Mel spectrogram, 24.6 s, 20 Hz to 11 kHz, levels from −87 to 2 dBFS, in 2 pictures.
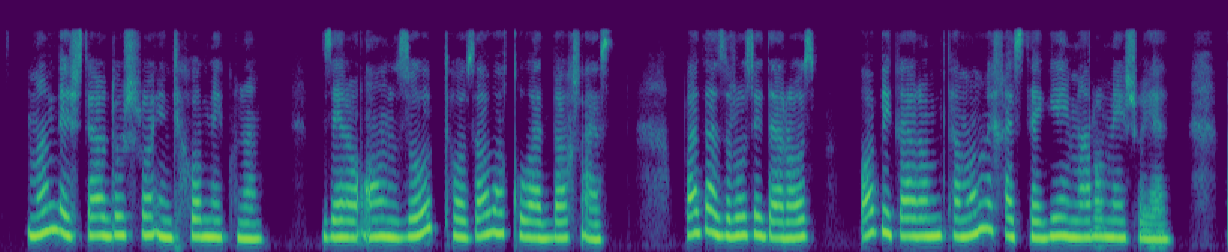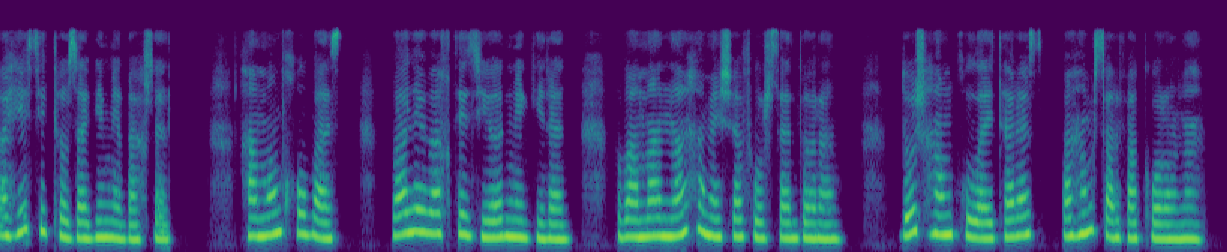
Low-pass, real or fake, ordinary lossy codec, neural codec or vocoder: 7.2 kHz; fake; none; codec, 16 kHz, 4 kbps, FreqCodec, smaller model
